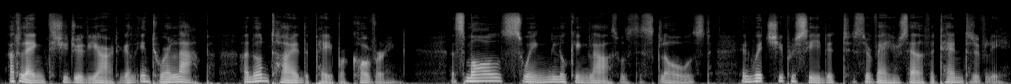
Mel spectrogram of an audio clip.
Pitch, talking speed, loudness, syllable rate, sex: 100 Hz, 170 wpm, -23 LUFS, 5.3 syllables/s, male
